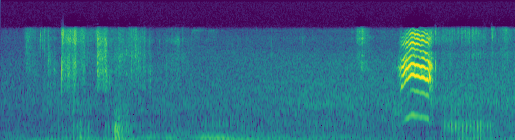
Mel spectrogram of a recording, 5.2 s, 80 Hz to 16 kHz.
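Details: F1 Savannah cat at home with a companion cat utters one loud, sharp meow near the end, preceded by soft rustling and low purr-like rumbling.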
